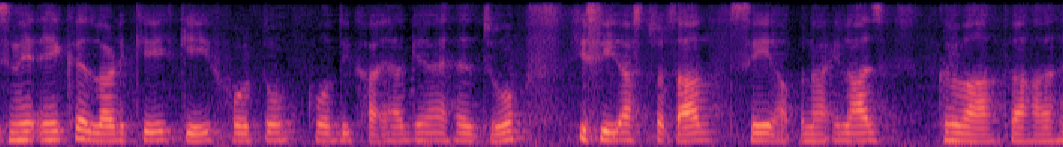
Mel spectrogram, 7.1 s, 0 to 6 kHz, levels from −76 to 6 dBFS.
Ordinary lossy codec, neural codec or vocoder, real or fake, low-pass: none; codec, 16 kHz, 0.3 kbps, FocalCodec; fake; 5.4 kHz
